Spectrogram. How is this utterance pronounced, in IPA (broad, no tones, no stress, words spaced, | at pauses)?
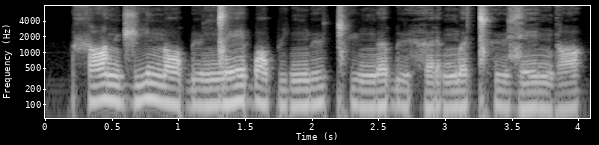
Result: xɑ nd͡ʒinɔ ɓʉŋ͡ǀeɓɔ piŋ͡mʉǀʰy ŋəɓʉ həɾəŋ͡məǀʰʉ zeŋɡɑ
